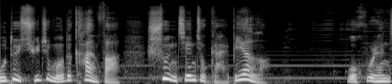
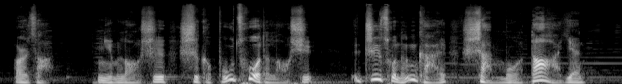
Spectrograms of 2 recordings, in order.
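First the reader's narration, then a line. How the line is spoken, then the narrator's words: Soft, gentle. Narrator (Chinese): 爸爸轻声说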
